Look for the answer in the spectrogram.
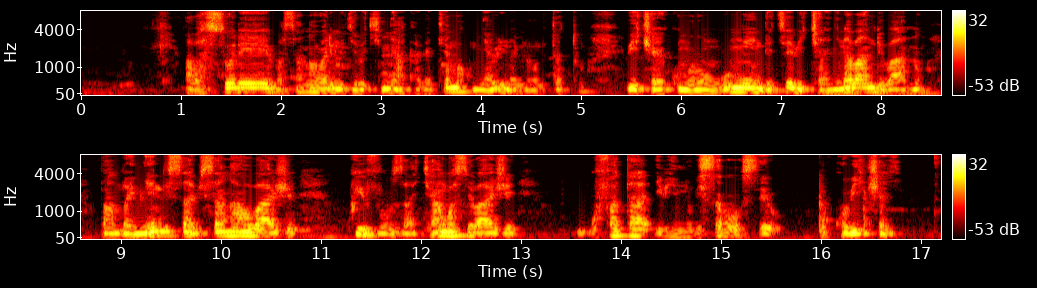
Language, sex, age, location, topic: Kinyarwanda, male, 25-35, Kigali, health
